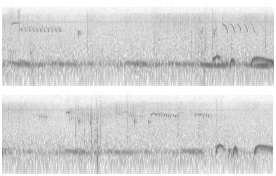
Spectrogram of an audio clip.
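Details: White-crowned Pigeon in the Florida Keys, where it roosts and nests on mangrove islands, gives low, drawn-out cooing notes that swell and bend upward now and then, with thin high whistles from other small birds behind.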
